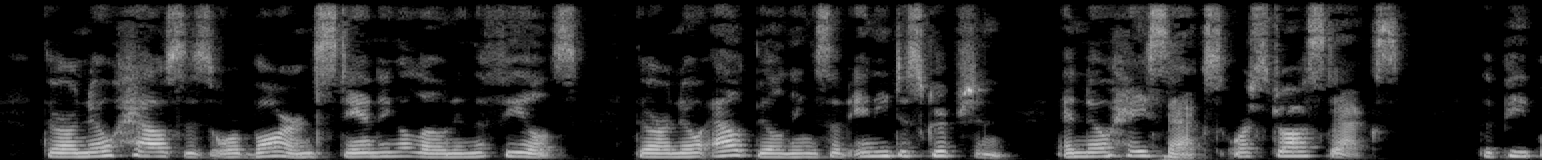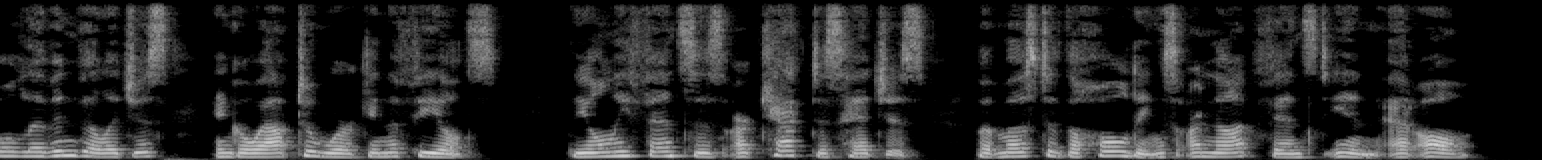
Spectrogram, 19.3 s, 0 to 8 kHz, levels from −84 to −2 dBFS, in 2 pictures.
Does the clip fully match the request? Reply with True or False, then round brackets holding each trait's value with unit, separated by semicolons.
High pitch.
True (195 Hz)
